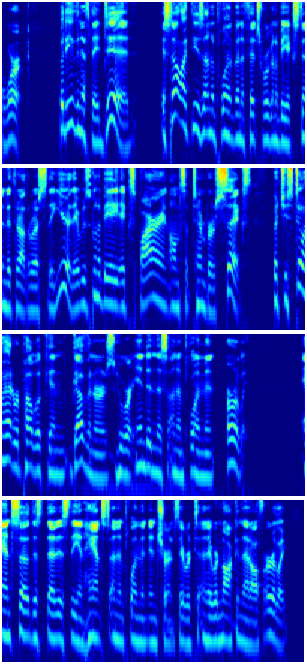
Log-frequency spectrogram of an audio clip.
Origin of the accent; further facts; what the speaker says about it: Alabama, United States; my home state of Alabama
